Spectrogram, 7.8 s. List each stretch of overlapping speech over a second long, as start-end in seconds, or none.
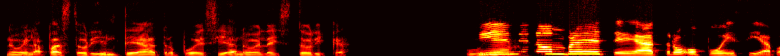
none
